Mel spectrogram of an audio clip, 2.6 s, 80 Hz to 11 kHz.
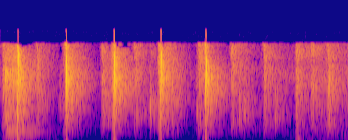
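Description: A small audience at a Konkokyo worship gathering on April 4 claps to celebrate someone's 17 years of practice: five sharp, evenly spaced claps lead off, then softer, scattered claps trail away over a couple of seconds, with no voices.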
